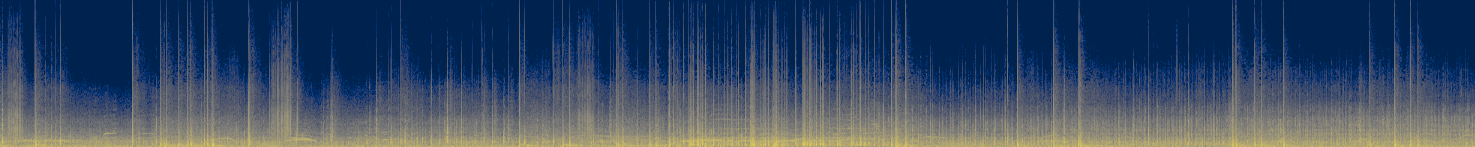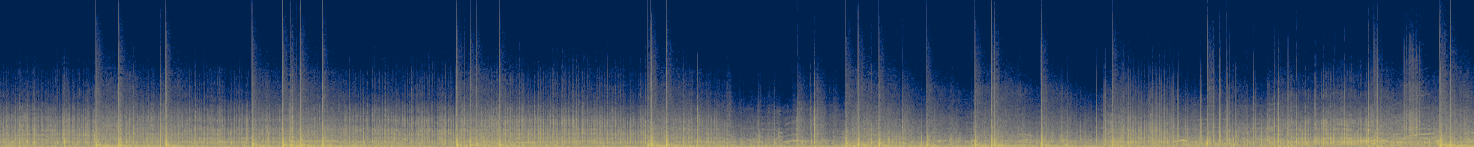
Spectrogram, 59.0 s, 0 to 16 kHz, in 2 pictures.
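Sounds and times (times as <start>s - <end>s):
fireworks bangs and crackling: 0.0s - 58.9s.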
